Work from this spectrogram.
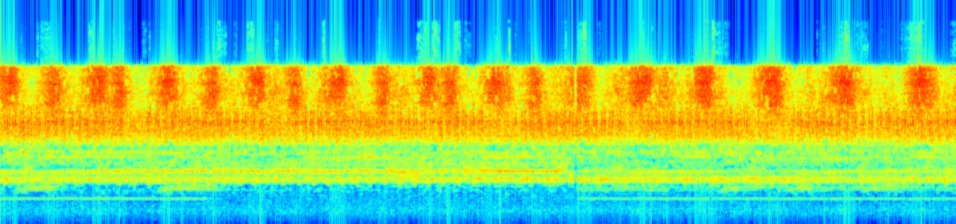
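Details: Night chorus of crickets in a forest, a bright high buzzing shimmer beating in regular pulses about three per second, joined by a steady thin trill that stops briefly mid-clip and then resumes.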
